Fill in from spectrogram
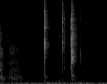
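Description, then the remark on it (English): A can of Purple Haze Bang drink cracks open: a few sharp metallic clicks, each trailed by a short fizzing hiss, with no talking. “I heard the, the can pop.”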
